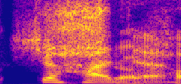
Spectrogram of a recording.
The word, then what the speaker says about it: Shahada: that the, I don't know how to pronounce this, Shahada. – Shahada? – Yeah.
